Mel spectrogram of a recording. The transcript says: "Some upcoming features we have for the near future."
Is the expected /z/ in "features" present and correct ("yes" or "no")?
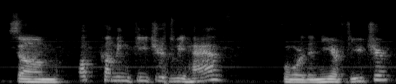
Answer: yes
